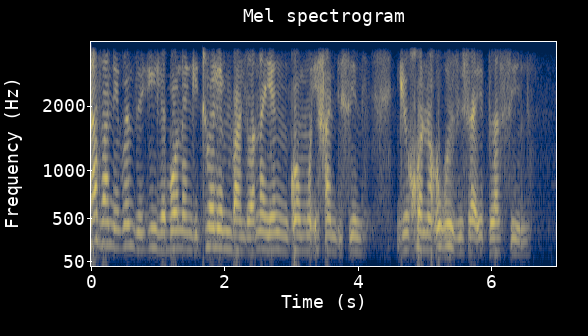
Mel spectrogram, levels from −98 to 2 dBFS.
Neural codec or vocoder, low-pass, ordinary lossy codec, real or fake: none; 3.6 kHz; none; real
